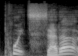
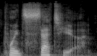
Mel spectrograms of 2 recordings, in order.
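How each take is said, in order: First: Poinsettia as poyn-SET-uh; poinsettia with no "ee" before the last vowel; pronounced without the i. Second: Poinsettia as poyn-SET-ee-uh; poinsettia with an "ee" before the last vowel; pronounced with the i. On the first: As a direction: say poinsettia in three syllables, ending SET-uh. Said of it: "is it pronounced poinsettia or is it". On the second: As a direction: say poinsettia in four syllables, ending SET-ee-uh. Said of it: "or is it pronounced poinsettia". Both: Shown as a demonstration.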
